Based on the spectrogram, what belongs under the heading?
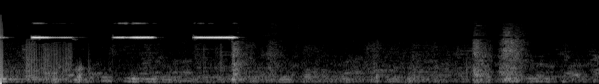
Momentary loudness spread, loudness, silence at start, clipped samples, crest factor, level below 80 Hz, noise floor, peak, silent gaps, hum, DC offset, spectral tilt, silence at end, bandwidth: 16 LU; -11 LUFS; 0 s; under 0.1%; 16 dB; -66 dBFS; -49 dBFS; -4 dBFS; none; none; under 0.1%; -1.5 dB/octave; 0.85 s; 7.6 kHz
